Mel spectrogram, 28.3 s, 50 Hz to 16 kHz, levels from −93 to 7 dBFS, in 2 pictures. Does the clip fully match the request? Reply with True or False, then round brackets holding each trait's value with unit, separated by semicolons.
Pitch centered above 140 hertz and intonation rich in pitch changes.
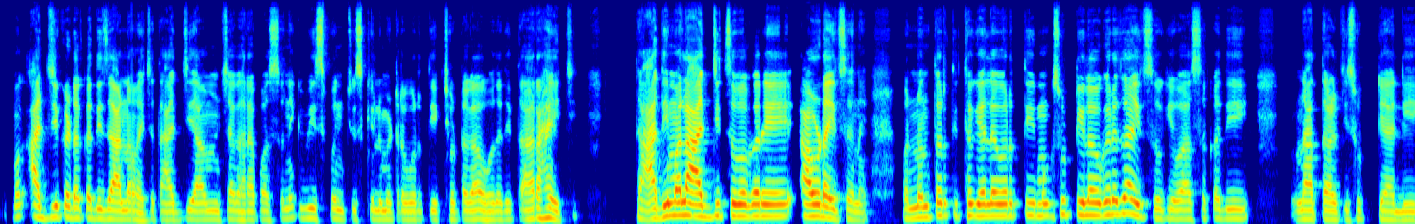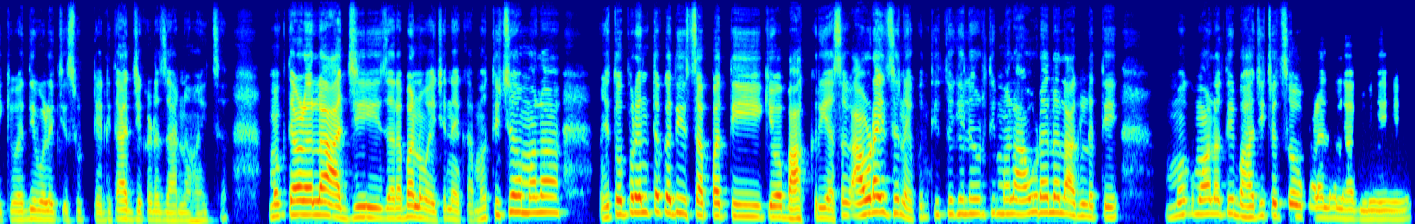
True (160 Hz; 6.3 semitones)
